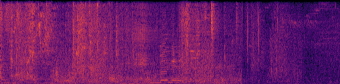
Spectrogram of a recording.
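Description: Wind rushes past loudly during a glide.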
